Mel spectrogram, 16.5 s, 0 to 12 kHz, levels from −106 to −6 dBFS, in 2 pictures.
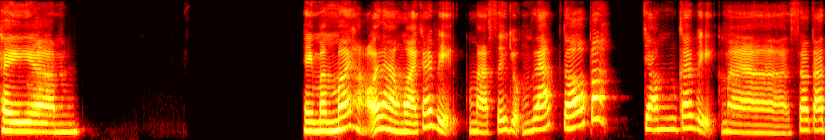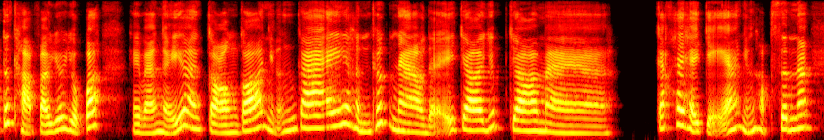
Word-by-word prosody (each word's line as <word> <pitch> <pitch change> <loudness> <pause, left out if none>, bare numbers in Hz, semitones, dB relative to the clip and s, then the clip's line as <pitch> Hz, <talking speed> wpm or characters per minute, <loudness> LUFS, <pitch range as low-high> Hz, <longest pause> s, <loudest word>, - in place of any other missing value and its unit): Thì, 225 -2 +6
ờm 205 -1 +2 2.3
Thì 230 -2 +3
mình 225 0 +4
mới 280 +6 +7
hỏi 300 -3 +3
là 275 -5 +5
ngoài 215 -2 +5
cái 345 +2 +2
việc 455 +4 0
mà 210 -3 -1
sử 195 +6 -5
dụng 220 0 -5
laptop 290 +5 +3
á, - - +6 0.5
trong 270 0 0
cái 295 +2 +1
việc 265 - -5
mà 190 -4 -3
sao 250 +7 -1
ta, 250 0 0
tích 410 - -3
hợp - - 0
vào 195 -1 +2
giáo 255 +7 -2
dục 250 -7 -4
á, 320 +3 +5 0.4
thì 200 - -5
bạn 180 +2 -2
nghĩ 185 - -2
coi 290 -3 -1
còn 195 -2 +1
có 240 +7 +4
những 260 -3 -8
cái 305 +4 +2
hình 215 -7 -5
thức 405 - -3
nào 210 -7 -1
để 185 +8 -6
cho 250 -3 +4
giúp 270 +8 -2
cho 235 -2 +2
mà 220 -2 -3 1.0
các 290 0 -4
thế 375 - +4
hệ 210 - +1
trẻ, 250 - -3
những 260 0 -6
học 255 -3 -7
sinh 275 -2 -2
á 305 +1 -1
245 Hz, 185 wpm, -23 LUFS, 210-290 Hz, 2.3 s, mới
